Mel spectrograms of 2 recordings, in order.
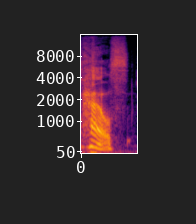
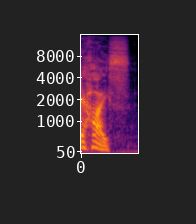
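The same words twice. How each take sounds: First: "house" with a full open "ow" vowel; ordinary "house". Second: "heis" with the vowel squeezed towards "ice"; old-money "heis". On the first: Showing the wrong way to royals' ears, "house" with a full "ow". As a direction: say "house" with the common "ow" sound. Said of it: "It's not house". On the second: Mock royal correcting commoners, "heis" with a tight old-money vowel. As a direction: say "heis" to rhyme with mice, royal-style. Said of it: "you've got to say heis". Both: Shown as a demonstration.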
